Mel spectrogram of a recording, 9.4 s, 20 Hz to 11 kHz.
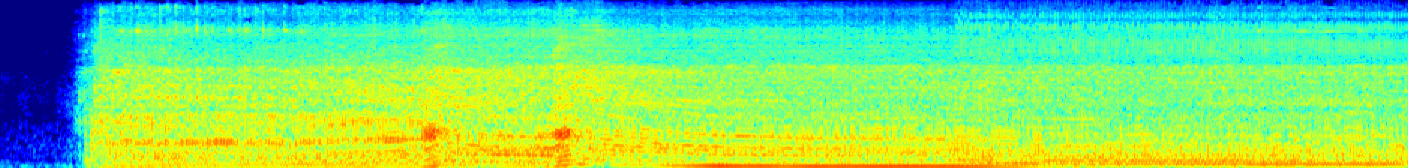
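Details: Vintage black-top Husqvarna 50 chainsaw (50cc), unrun about 15 years, only 80 PSI compression, rings possibly stuck: fires up and holds a ragged, uneven run with rev blips; weak engine from low compression.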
